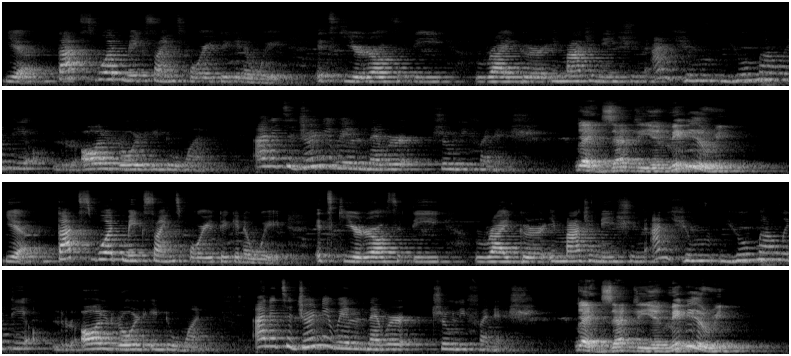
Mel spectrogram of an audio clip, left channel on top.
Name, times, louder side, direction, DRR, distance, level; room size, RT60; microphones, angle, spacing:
voice 1, 0.0-4.4 4.7-9.9 10.4-11.9 12.2-13.2, right 3 dB, 80° right, 5 dB, 0.5 m, -28 dB
voice 2, 13.6-15.1, right 1 dB, 25° right, 3 dB, 0.5 m, -20 dB
4.0 x 2.8 x 4.7 m, 1.1 s
head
